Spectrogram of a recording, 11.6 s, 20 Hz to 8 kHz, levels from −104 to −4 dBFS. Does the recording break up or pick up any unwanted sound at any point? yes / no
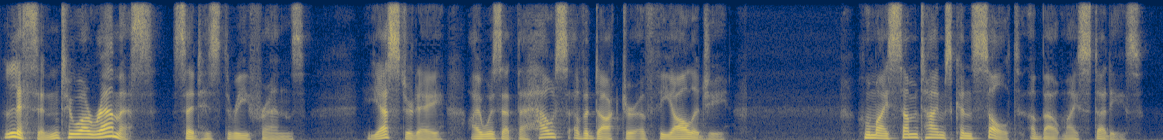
no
